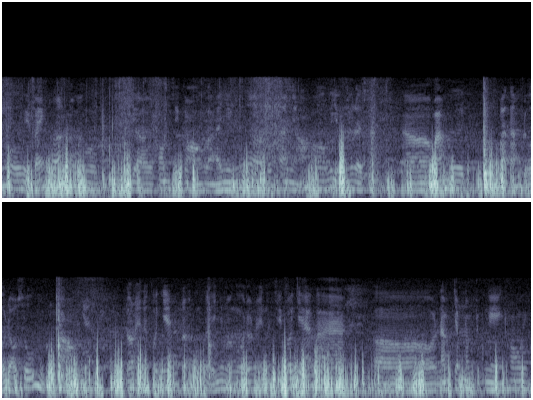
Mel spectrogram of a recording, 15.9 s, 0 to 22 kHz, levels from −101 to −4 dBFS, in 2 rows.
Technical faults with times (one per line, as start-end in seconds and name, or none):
none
